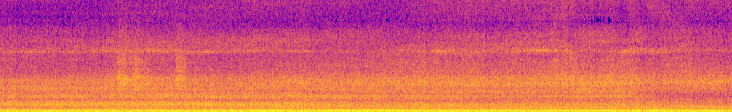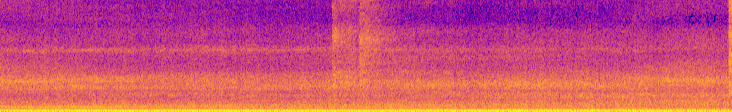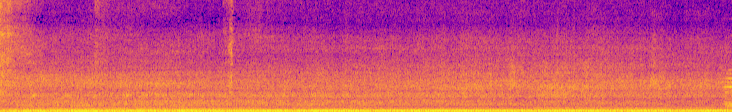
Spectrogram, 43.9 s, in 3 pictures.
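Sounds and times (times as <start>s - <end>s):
diesel locomotive engine drone: 0.0s - 43.9s
train cars rumbling: 0.0s - 43.9s
air brake hissing bursts: 21.3s - 22.4s, 29.2s - 30.1s.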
